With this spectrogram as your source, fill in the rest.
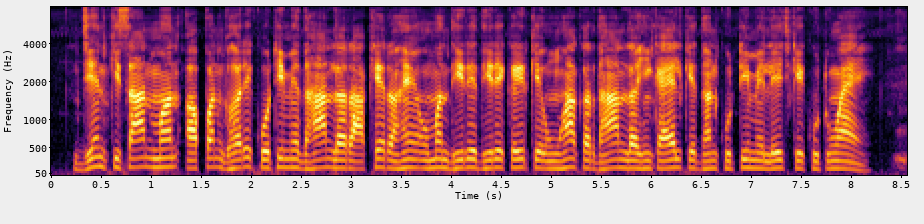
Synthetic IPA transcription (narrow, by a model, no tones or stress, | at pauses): d͡ʒeːnkɪsaːnmənəpənɡʱəɾekoːʈʰimẽd̪ʱaːnləɾaːkʰeɾəɦẽomənd̪ʱiːɾed̪ʱiːɾekəɪɾkeũɦãkəɾd̪ʱaːnləɦɪ̃kaːelked̪ʱənkuʈimẽleːt͡ʃkekuʈũae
